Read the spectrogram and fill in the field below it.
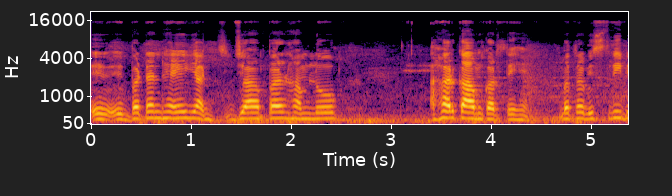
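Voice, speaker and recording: A woman's somewhat breathy voice holds a medium pitch with monotone, flat intonation. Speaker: vlogger. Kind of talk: casual vlog narration. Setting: at home.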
